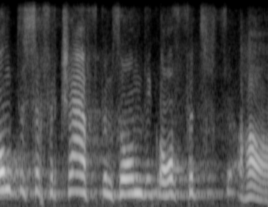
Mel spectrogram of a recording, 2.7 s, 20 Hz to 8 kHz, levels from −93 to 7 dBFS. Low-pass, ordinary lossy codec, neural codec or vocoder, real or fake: 7.2 kHz; Opus, 16 kbps; none; real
